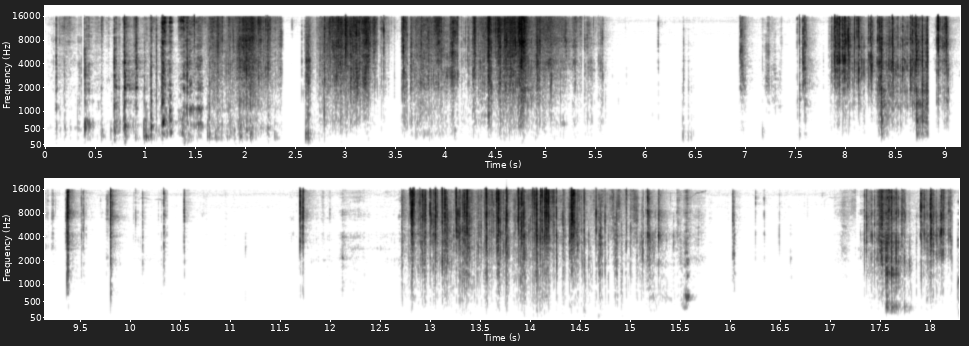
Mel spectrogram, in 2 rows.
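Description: Unboxing noise: a cardboard box being opened and plastic packaging crinkled and torn off a camera, in rustling bursts for the first five or so seconds and again from about 13 to 16 s, with scattered small taps and clicks of parts being set down in between.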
